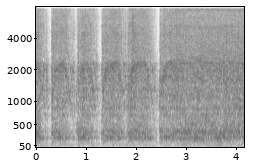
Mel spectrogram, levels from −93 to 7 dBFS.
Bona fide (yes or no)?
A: yes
